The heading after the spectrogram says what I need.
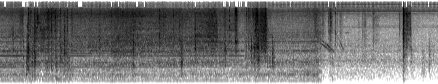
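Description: Busy feed and roller noise with a thin high squeak that slides in pitch while it runs, then stops; the printer squeaks while printing.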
